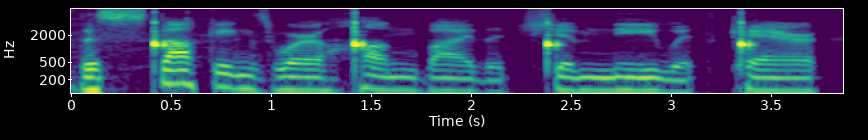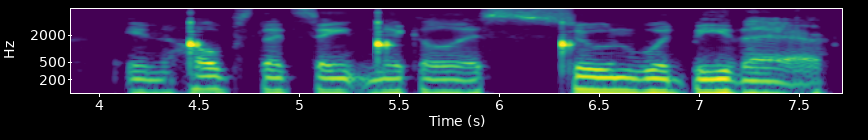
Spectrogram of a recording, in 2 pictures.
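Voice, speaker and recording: A man narrating a rhyming poem in a live radio play reading, measured and even. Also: fairly low pitch. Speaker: narrator and host. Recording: noisy home mic stream.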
